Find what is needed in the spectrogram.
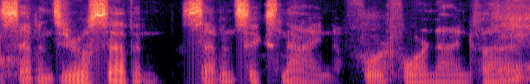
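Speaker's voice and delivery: low, hushed documentary narrator; dramatic label reading. Acted. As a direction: read the label like an epic tale. Reads the bottle label aloud.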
